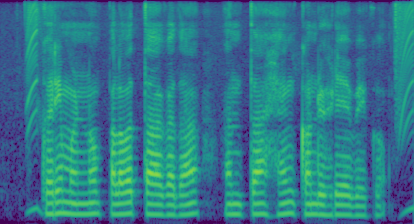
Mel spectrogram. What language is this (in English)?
Kannada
